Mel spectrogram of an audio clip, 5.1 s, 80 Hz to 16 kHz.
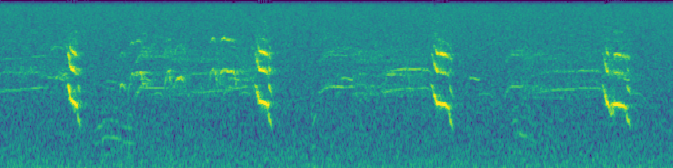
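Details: Young eagle at a nest cam in Smola, Norway, dated 7.12.18, eating a fish brought by its mother, squeeing with excitement: thin, high, downward-sliding squeals, four in about five seconds, over steady background hiss.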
